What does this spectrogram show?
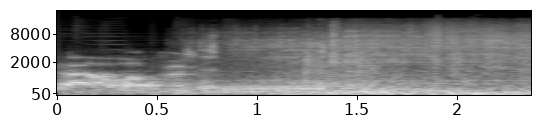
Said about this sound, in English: the far-right console of the control room exploded in a shower of sparks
